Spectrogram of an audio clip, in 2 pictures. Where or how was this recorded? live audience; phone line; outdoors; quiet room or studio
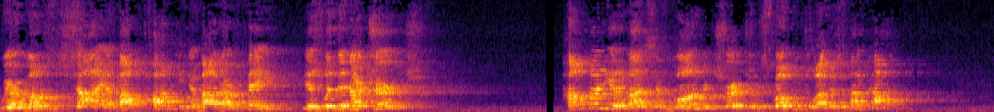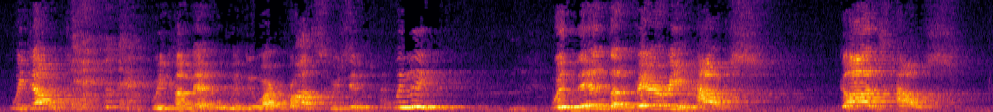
live audience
